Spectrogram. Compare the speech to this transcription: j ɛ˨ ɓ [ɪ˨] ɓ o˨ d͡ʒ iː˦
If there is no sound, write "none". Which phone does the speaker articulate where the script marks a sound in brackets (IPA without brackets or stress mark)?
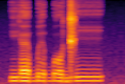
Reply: ɪ˨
